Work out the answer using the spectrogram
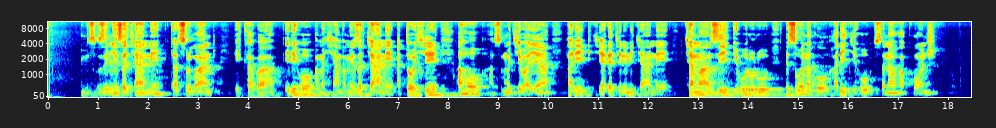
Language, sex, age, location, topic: Kinyarwanda, male, 25-35, Nyagatare, agriculture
